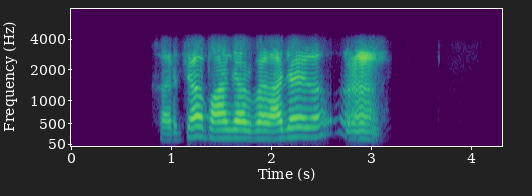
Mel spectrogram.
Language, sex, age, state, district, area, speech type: Hindi, male, 60+, Uttar Pradesh, Lucknow, rural, conversation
